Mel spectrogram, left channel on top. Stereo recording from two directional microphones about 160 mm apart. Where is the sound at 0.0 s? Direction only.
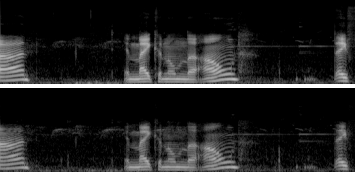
20° left (ahead or behind).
